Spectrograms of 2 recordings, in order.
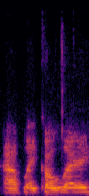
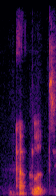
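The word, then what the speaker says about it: Aplets: applets and cotlets oh it's not app colay no applets and cets um chery says Andrew's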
